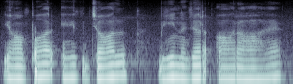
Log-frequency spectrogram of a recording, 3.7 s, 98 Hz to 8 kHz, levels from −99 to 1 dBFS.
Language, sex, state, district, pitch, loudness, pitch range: Hindi, male, Uttar Pradesh, Shamli, 130 Hz, -18 LUFS, 125-140 Hz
